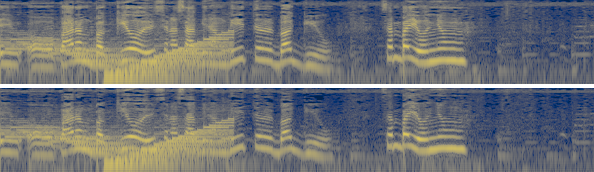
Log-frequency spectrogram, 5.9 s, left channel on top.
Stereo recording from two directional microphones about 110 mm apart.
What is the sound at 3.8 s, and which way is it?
Speech, 15° right (ahead or behind).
